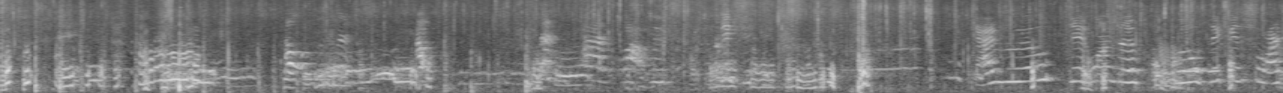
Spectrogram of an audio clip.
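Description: Bantam hens and chickens cluck and chatter close by on a homestead, a busy, continuous flock sound with children's voices talking over it.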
